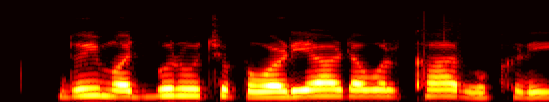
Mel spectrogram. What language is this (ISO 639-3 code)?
pus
